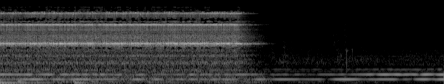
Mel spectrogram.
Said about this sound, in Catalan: Som al 3 de juny de 1968, a l'estudi de l'Andy. Aquell dia, la Valerie pica el timbre demanant reunir-se amb ell.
